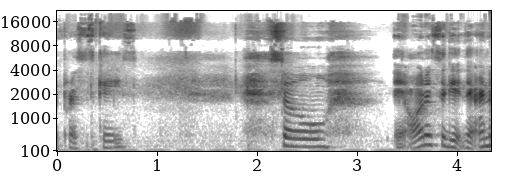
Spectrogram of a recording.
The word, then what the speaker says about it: Princess Cays: I'm pretty sure it's pronounced Princess Cays, um but a lot of people say Princess Cays.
